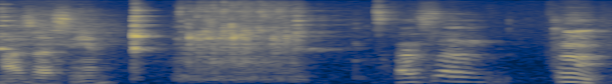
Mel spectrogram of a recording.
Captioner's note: slurp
